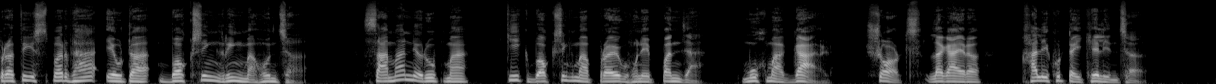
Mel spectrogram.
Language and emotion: Nepali, neutral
